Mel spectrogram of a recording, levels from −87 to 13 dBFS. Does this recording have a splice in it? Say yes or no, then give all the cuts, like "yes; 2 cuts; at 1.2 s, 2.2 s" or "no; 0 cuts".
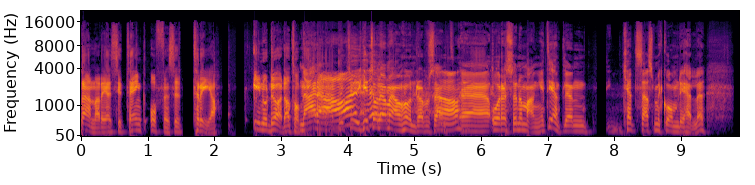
yes; 2 cuts; at 1.5 s, 6.1 s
